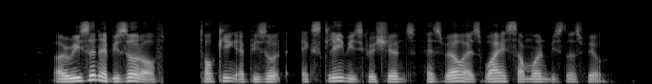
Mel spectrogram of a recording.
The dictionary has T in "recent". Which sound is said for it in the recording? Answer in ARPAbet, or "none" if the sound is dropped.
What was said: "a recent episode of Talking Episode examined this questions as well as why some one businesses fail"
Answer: none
